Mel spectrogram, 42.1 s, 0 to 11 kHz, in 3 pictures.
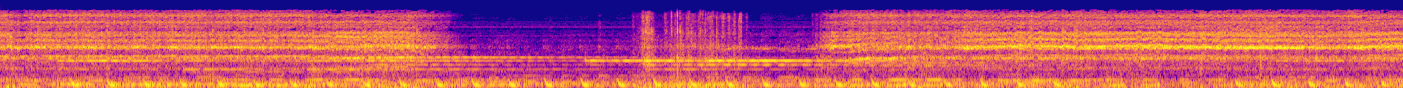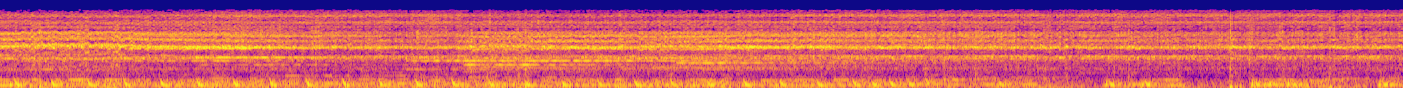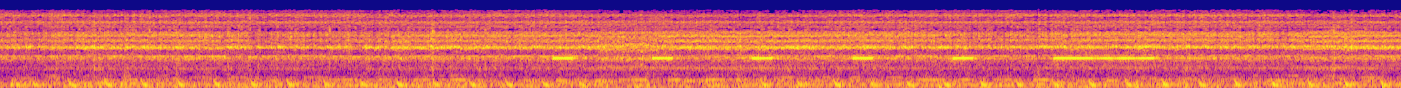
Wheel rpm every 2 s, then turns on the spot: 160, 160, 20, 20, 120, 160, 160, 160, 160, 160, 160, 160, 160, 160, 170, 160, 160, 160, 160, 170, 170.
4-8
